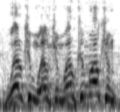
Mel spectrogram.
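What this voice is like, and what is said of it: Turkey-like comic voice. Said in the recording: “you sound like a turkey”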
